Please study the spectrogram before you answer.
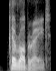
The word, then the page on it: corroborate: British English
